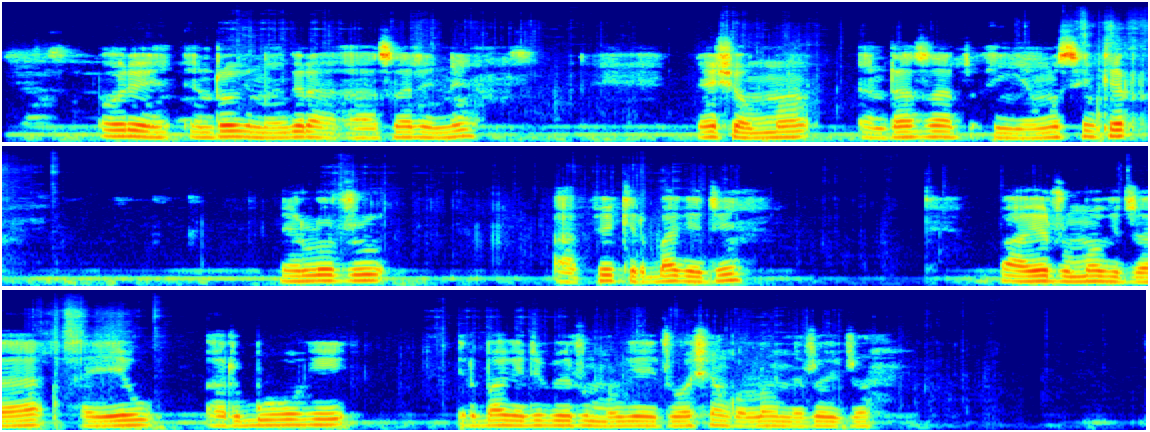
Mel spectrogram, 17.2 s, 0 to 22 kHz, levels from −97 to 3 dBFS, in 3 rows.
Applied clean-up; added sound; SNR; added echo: neural mask model RNNoise.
